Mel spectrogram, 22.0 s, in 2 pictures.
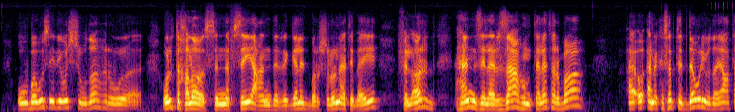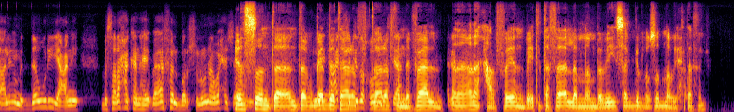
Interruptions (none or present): present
